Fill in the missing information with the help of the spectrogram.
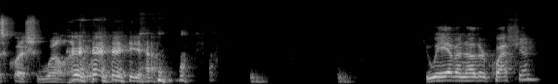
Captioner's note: laughs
